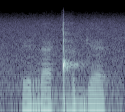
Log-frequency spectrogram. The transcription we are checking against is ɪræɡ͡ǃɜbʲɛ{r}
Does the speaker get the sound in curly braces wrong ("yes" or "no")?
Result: yes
